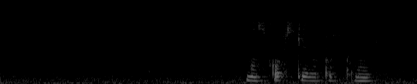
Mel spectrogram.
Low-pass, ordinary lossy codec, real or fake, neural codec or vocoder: none; none; fake; codec, 16 kHz, 16 kbps, FreqCodec, larger model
